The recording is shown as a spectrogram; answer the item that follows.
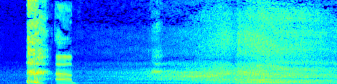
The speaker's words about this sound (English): Ooh, that was a bus. Extra loud.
